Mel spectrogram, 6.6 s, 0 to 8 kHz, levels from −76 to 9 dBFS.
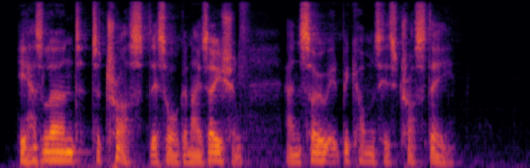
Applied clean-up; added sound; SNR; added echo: neural separator model SepFormer DNS4.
